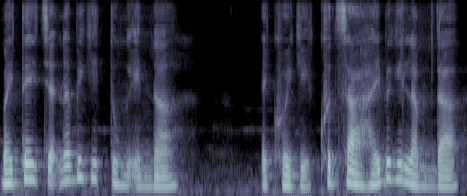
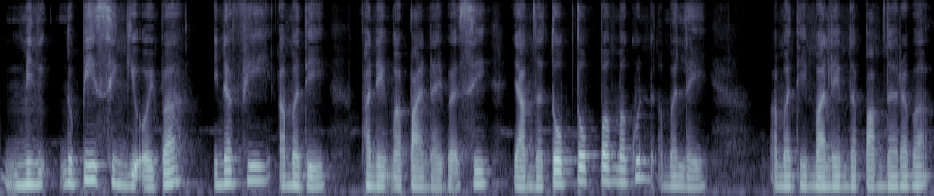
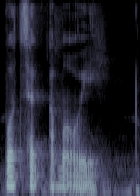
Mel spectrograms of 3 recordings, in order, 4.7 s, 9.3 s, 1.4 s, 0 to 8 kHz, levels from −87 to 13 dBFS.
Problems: constant background noise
